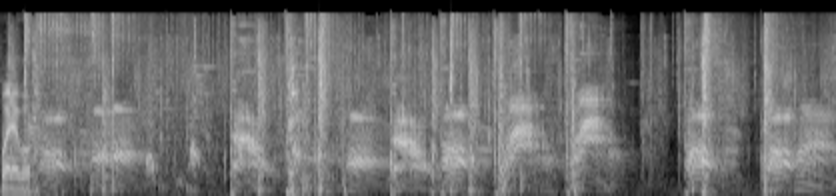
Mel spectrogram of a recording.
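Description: A sword strikes with short sharp hits.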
